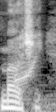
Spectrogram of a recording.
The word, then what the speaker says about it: Mochi: I think that's how she wants her name pronounced. It's Mochi.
